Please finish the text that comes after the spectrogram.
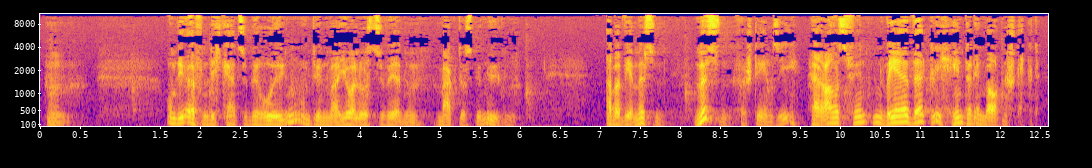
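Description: An actor playing a powerful, commanding older town boss and grandfather in a German radio crime drama, husky and measured. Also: on the low side, animated, a little mellow, full character voice. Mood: grave, insistent. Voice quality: husky, gravelly.

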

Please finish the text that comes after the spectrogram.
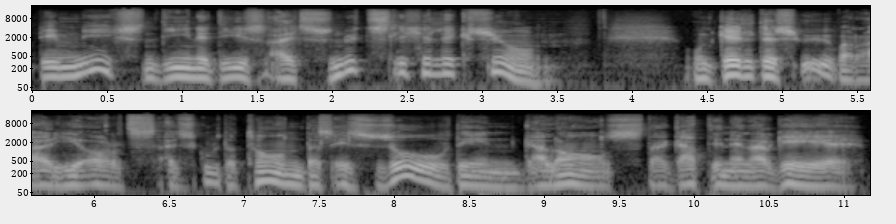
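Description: Verse radio play: jealous middle-aged schemer, husky, agitated, very wide pitch swings, declamatory. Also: male voice, animated, slow pace, darkish tone, heavily acted. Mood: scheming, vengeful. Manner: declamatory, agitated, swinging between muttering and outbursts. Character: jealous, blustering, scheming middle-aged gentleman, easily panicked. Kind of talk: theatrical radio play acting in rhymed verse.

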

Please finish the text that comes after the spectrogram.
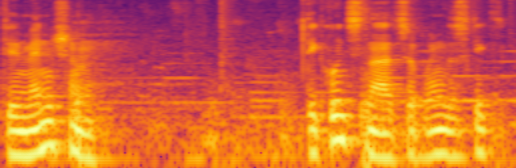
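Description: A man, a theatre actor, talking reflectively in a halting, deliberate way. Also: on the low side. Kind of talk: reflective interview talk. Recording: music playing behind the voice. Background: music.

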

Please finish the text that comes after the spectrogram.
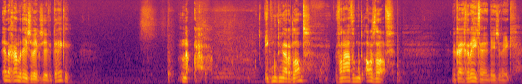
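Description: Patient son, expressive mid-pitched voice. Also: male voice, unhurried, pauses often. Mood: evasive, placating. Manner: soothing, evasive. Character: patient, dutiful grown son soothing his old mother. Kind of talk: radio play acting.

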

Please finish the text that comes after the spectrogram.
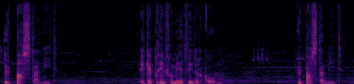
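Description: An actor playing an earnest, caring and direct gentleman suitor in a radio drama, speaking formally and emphatically with probing, insistent questions. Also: mid-range voice, wildly swooping pitch, moderate pace, creaky, faint music behind, exaggerated voice. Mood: firm, urging. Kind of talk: 1980s Dutch radio drama acting.

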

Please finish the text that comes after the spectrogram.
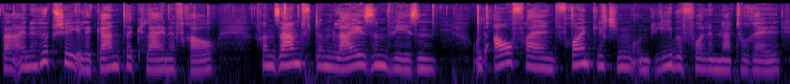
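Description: A woman narrating a radio play in a calm, measured, lightly ironic way. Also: fairly low pitch. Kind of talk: scripted narration.

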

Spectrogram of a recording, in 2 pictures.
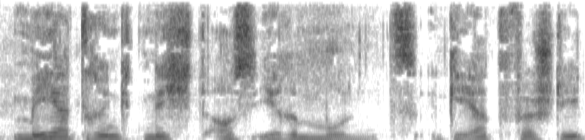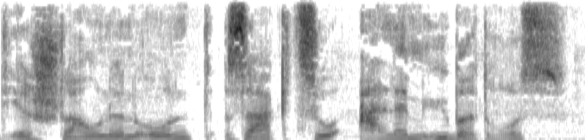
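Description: A man narrating a comic radio play in rhyme, with wry, deliberate storytelling. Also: medium pitch, animated, breathy edge.

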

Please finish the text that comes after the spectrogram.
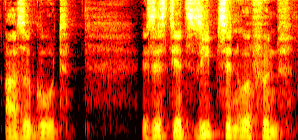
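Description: An actor playing a brisk, self-assured real estate businessman in a 1970s German radio crime play, with a curt, businesslike manner. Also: mid-range voice, darkish tone, breathy edge. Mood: curt, concerned.

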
